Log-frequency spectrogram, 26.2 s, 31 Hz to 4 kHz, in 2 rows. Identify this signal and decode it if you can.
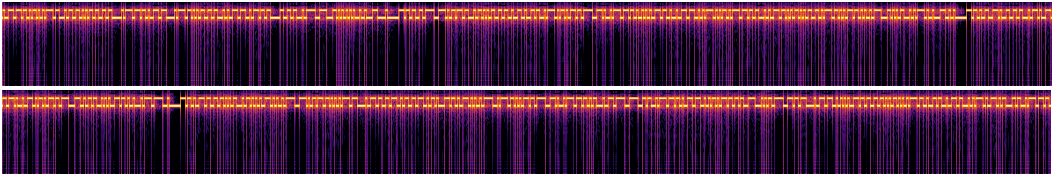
RTTY, about 45.45 baud. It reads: A DECISIVE AMERICAN VICTORY. IT CRIPPLED THE JAPANESE CARRIER FORCE, WHICH HAD ONLY 35 AIRCRAFT REMAINING AFTER THE BATTLE AND LOST MANY IRREPLACEABLE
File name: fsk850 / battleshipnj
